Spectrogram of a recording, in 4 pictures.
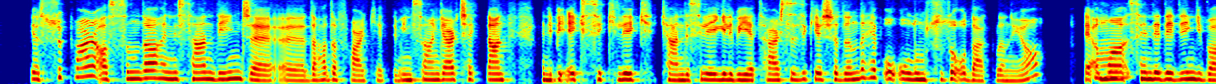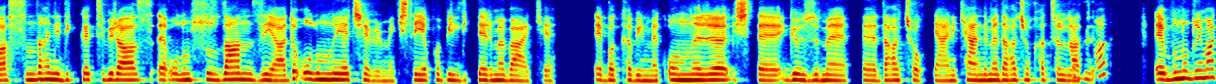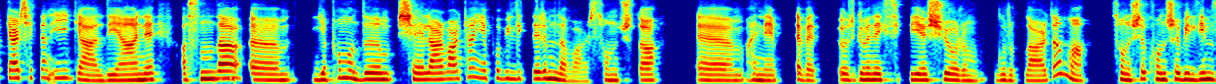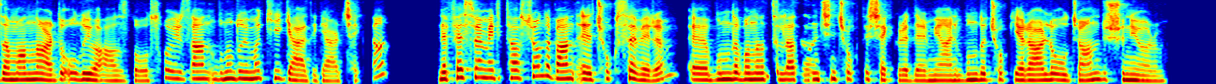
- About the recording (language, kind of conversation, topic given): Turkish, advice, Topluluk önünde konuşurken neden özgüven eksikliği yaşıyorum?
- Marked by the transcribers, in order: other background noise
